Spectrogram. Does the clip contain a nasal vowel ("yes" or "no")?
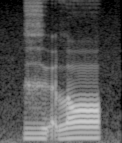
no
